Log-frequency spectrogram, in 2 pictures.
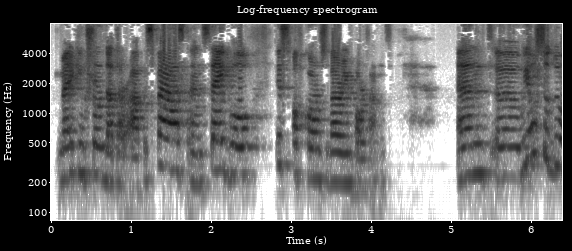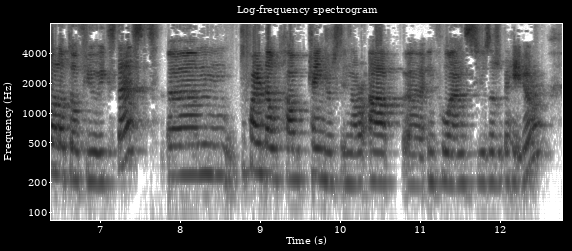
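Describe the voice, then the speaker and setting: Over audible room echo, a woman speaks at a moderate pace with ordinary pitch variation. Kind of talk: conference talk. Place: home room. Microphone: webcam.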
